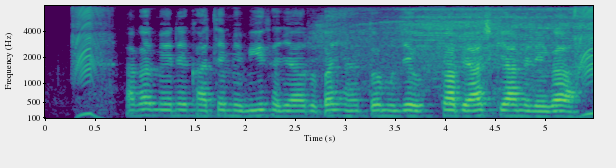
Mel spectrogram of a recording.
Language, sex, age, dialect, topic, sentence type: Hindi, male, 25-30, Marwari Dhudhari, banking, question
